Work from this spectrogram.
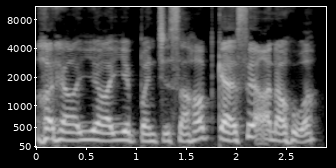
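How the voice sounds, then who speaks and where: A performer voicing a mild, kindly family man in a Hindi cartoon story, soft-spoken and reasoning. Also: mid-range voice, slow pace, no room sound, clean studio sound. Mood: welcoming.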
